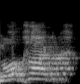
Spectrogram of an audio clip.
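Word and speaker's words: Wockhardt: This is indeed Wokhart.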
